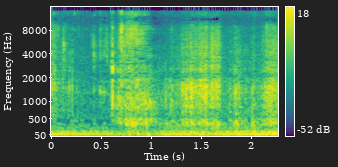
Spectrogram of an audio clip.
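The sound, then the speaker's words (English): Loud crunching of a mouthful of cereal that was frozen in the freezer, with brittle cracks and grinding chews continuing steadily for a couple of seconds, no talking. “I mean, just the level of crunch that we were getting there, too. Like, man, the freezer sounds like it really crunches it up.”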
